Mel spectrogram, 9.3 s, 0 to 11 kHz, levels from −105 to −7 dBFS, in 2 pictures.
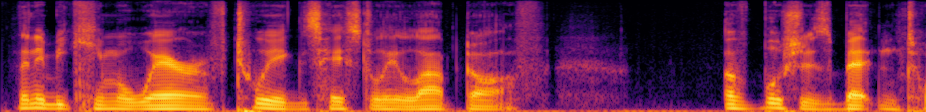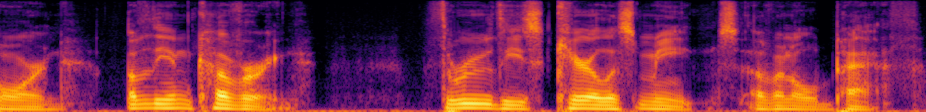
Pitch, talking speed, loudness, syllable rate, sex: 100 Hz, 160 wpm, -19 LUFS, 5.3 syllables/s, male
